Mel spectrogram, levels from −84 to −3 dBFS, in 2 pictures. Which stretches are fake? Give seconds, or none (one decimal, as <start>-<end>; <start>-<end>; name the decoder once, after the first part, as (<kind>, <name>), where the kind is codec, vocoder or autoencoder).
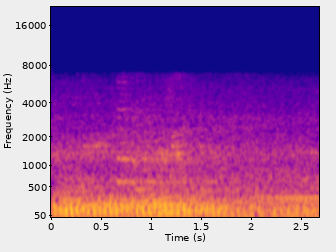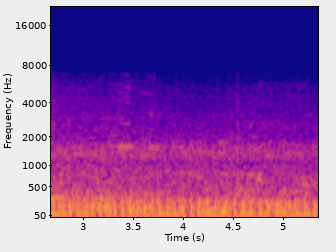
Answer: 0.0-0.8 (vocoder, BigVGAN v2); 4.4-5.4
